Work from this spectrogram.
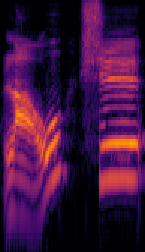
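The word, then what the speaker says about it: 老师: 그런데 정확하게 발음해 줄 앎 이렇게 해야 됩니다 라오 씰 이렇게 발음 해줘요 흠 뭔가 없애 카 잖아요 그럼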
